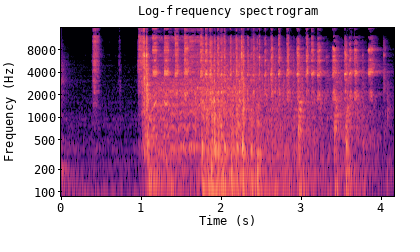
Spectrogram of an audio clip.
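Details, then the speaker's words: John Deere diesel tractor, not-so-cold start on a 78° day: brief cranking, then catches with an uneven, rough surge that takes a couple of seconds to settle; typical Deere hard starting. Cause not confirmed. "typical deer hard starting but we got a solution for that"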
